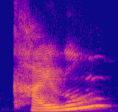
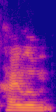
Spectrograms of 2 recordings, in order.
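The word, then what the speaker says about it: caelum: differently in the church church latin is pronounced more like italian um than classical latin which is how i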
